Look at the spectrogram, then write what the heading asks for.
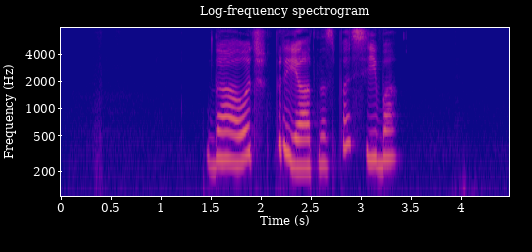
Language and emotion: Russian, positive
